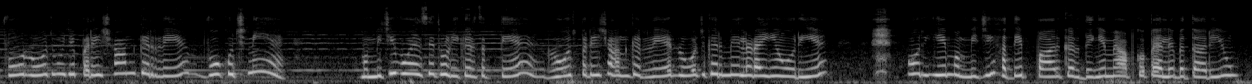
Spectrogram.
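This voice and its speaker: A woman voicing a young wife in an animated story, worried and pleading with her mother-in-law. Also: extremely high pitch, normal speed, soft background music. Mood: tearful. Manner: pleading, complaining.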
